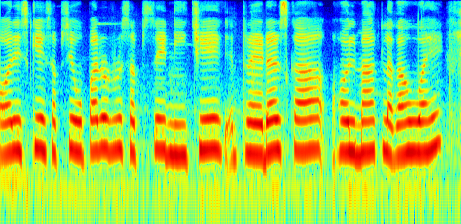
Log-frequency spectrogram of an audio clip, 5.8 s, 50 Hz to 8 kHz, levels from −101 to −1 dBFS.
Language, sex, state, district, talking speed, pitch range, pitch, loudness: Hindi, female, Bihar, Katihar, 135 wpm, 250-270 Hz, 260 Hz, -14 LUFS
